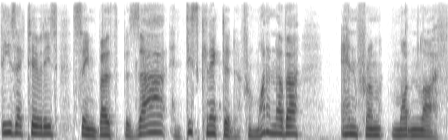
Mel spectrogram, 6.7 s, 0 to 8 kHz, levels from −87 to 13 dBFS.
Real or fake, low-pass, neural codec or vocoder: real; 7.2 kHz; none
